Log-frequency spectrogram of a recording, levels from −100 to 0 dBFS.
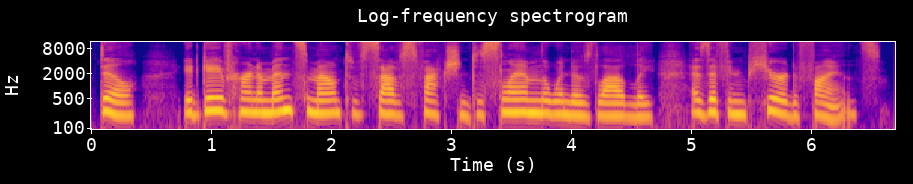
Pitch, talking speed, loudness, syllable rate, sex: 220 Hz, 170 wpm, -18 LUFS, 4.9 syllables/s, female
